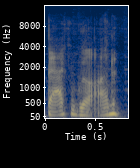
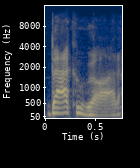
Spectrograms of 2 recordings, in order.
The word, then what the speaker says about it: Bakugan: And we're gonna be talking about Bakugan.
